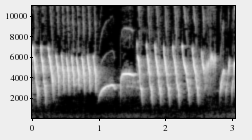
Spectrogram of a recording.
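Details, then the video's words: Canary song for coaxing a canary into singing: a dense rapid trill of high chirps, a short pair of rising whistled notes, then another fast rolling trill. "PANCINGAN KENARI SUSAH BUNYI AUTO NYAUT GACOR TANPA HENTI || VOICE OF CANARY"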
